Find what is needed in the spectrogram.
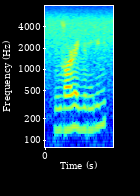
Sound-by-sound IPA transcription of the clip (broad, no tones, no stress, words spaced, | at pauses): nzɔɭelʲoŋilʲ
